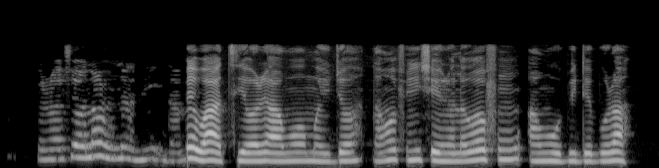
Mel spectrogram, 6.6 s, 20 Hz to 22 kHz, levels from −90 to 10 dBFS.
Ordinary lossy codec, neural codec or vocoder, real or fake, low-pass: none; none; real; 7.2 kHz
